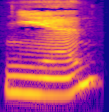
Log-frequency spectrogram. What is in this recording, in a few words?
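"nian2", Mandarin Chinese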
